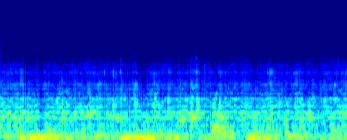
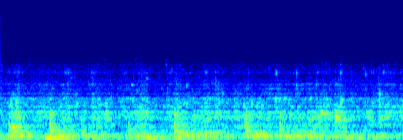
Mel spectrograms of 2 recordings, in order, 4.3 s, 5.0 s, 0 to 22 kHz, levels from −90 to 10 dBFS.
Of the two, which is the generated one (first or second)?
first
